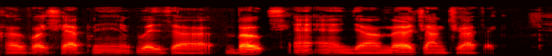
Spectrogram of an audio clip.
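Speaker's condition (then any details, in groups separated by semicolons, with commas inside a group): Mouth cancer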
